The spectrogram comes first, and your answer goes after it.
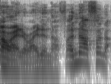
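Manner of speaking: mock exasperation, pitch climbing on the repeats; fed-up protest. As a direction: act out throwing in the towel. Acts out everybody giving up pretending.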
